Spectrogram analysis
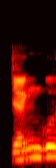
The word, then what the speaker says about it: Django: जेंगो जेंगो की spelling है जे से नहीं है डी से है डी जे ए एन जी ओ यहां पर डी साइलेंट हो जाता है तो आपको लिखना है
